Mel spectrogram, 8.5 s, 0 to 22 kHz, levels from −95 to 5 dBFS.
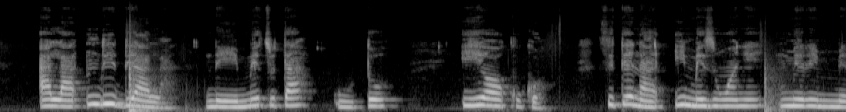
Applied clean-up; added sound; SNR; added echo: none; Slam; 19 dB; none.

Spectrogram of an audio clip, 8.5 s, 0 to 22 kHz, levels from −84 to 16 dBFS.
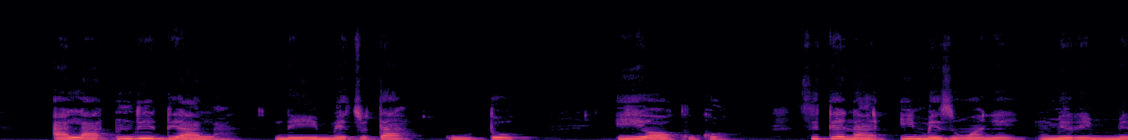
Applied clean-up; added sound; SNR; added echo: none; none; none; none.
